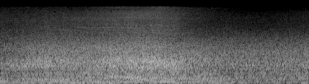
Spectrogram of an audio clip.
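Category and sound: vehicle, street traffic noise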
